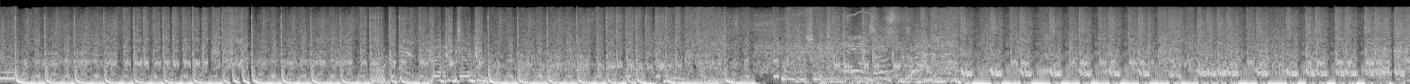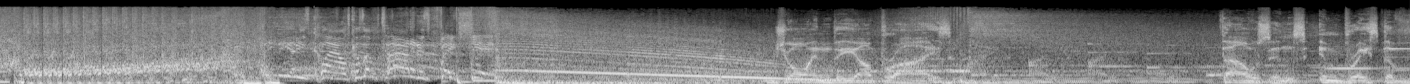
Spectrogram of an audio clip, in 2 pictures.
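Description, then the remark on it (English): Loud, dense high-speed hardcore electronic music: rapid pounding beats, distorted noise layers and swooping synth sweeps that dive downward, relentless and chaotic throughout, with possible vocal samples mixed in. “venomous sound of high-speed hardcore.”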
